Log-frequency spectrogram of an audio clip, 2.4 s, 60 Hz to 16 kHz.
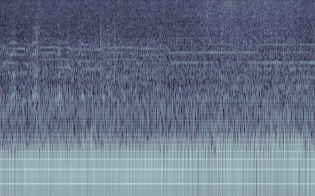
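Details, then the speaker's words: Restored 1970 Superbird with a 440 Super Commando V8 and automatic transmission, on 98 octane, being driven in low gear. Deep, smooth, even rumble with no knocks or misses: healthy running. "sound good don't they oh yeah yes they do it is nice nice keep it in low gear so it sounds good"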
